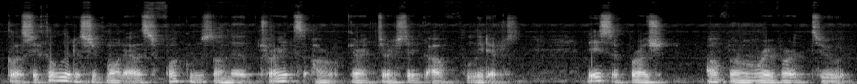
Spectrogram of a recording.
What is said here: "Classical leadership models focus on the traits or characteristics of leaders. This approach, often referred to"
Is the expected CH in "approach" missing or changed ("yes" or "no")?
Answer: yes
